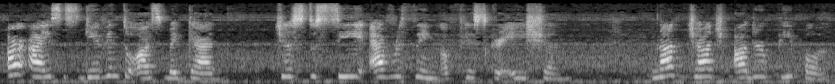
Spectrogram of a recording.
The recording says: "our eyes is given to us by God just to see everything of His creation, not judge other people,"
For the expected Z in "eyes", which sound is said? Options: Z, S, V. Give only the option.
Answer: S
